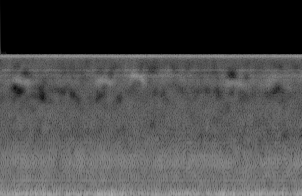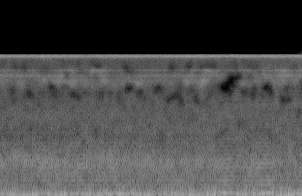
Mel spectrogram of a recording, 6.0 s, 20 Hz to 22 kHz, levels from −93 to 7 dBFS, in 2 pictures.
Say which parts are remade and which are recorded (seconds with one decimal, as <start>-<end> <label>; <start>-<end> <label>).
0.0-6.0 remade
